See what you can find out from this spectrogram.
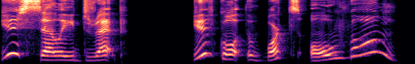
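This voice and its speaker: A woman voicing fierce, bullying young tyrannosaurs in a storybook, shouting in an excitable, scornful way. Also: a little high, slow pace, heavily acted. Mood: mocking.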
